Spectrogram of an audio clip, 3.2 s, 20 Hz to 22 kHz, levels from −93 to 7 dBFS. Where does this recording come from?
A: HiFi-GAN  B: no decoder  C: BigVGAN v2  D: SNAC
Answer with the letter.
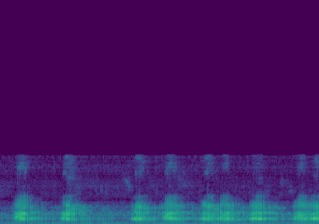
A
